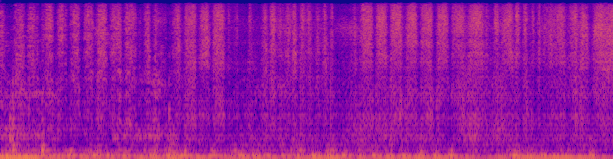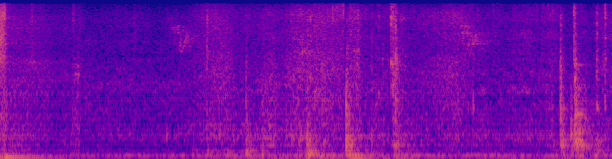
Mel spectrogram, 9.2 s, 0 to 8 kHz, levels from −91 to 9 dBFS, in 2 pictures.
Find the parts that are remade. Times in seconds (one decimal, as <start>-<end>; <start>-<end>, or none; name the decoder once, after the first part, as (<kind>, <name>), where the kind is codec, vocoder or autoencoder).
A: 1.3-5.1 (autoencoder, DAC-VAE)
